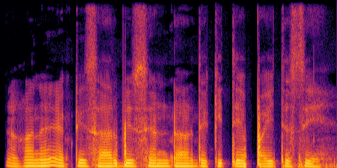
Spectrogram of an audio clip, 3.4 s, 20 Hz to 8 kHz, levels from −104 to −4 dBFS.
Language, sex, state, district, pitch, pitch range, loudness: Bengali, male, Assam, Hailakandi, 130 Hz, 130-140 Hz, -19 LUFS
